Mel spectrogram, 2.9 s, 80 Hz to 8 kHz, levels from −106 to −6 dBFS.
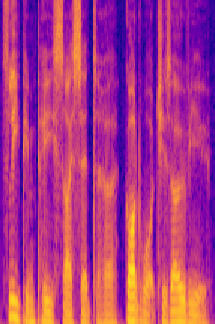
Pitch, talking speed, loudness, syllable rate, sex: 95 Hz, 230 wpm, -21 LUFS, 5.3 syllables/s, male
